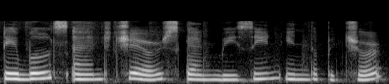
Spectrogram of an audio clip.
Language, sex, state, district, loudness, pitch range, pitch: English, female, Assam, Kamrup Metropolitan, -16 LUFS, 220-255 Hz, 240 Hz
